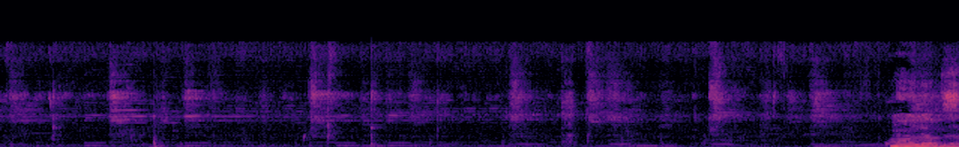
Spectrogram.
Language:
Thai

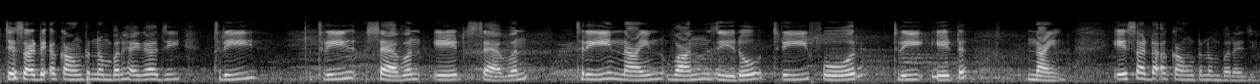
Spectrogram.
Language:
Punjabi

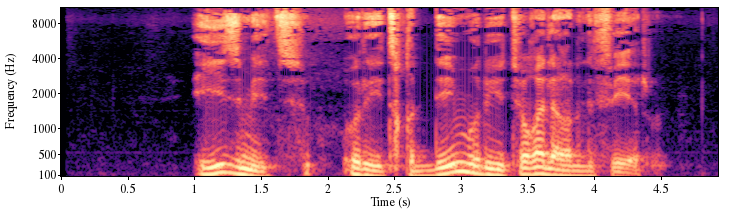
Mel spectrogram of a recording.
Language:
Kabyle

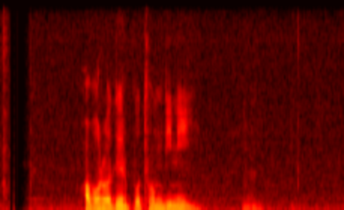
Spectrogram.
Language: Bangla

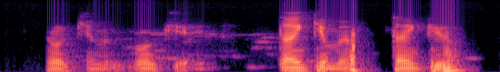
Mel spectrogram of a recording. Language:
Tamil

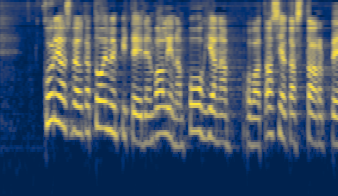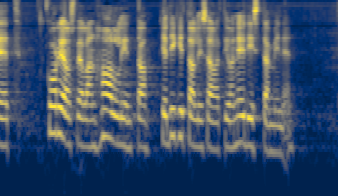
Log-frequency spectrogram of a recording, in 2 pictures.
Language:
Finnish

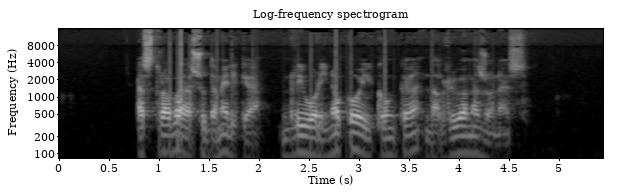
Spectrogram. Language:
Catalan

